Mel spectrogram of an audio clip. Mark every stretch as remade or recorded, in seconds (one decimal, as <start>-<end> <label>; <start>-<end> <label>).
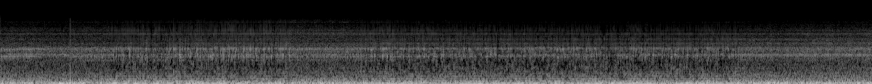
0.0-1.1 recorded; 1.1-2.9 remade; 2.9-3.6 recorded; 3.6-7.4 remade; 7.4-8.7 recorded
